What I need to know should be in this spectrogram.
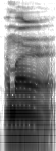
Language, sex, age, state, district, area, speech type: Assamese, male, 18-30, Assam, Dhemaji, rural, spontaneous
